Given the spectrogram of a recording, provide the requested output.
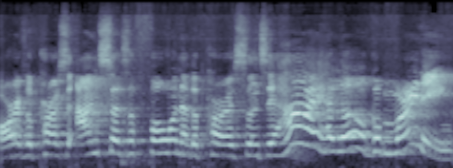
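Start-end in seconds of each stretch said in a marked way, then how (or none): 2.7-4.6 upbeat, happy-sounding, cheerful sing-song voice. Speaker shows Abigail how someone answering the phone can sound; cheerful phone greeting. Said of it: "wow, you're having a great day".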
